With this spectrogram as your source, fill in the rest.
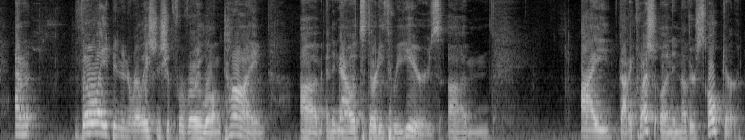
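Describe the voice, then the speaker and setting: Speaking at a fairly slow pace with long, frequent pauses, a woman uses a very deep, low pitch and lively intonation, and the room echo is audible. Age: 60s. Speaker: artist. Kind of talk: conference talk. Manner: halting.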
